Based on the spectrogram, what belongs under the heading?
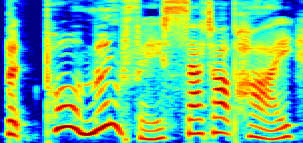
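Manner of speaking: ordinary delivery, nothing marked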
